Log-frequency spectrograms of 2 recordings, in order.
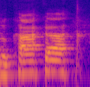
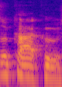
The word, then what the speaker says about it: Lukaku: for our last video I said Lou Kaka and my apologies I I meant to say Lukaku and it is Lukaku so I apologize because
